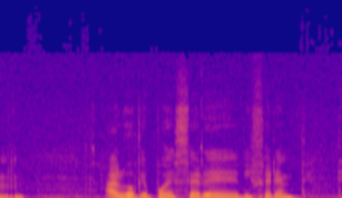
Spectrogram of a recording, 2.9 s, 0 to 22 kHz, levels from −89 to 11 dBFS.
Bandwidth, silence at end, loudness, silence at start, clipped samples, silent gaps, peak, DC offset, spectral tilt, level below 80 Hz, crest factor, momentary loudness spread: 16.5 kHz; 0 s; -26 LUFS; 0 s; under 0.1%; none; -10 dBFS; under 0.1%; -6 dB/octave; -44 dBFS; 16 dB; 13 LU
